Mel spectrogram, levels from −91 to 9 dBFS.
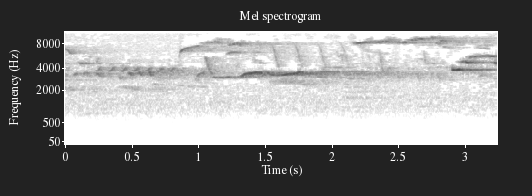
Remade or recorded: recorded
